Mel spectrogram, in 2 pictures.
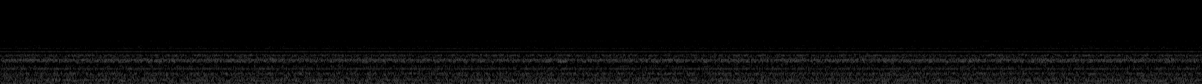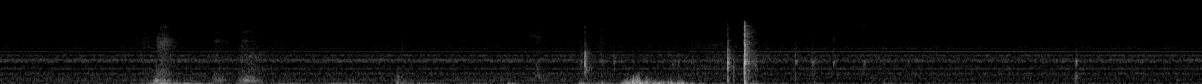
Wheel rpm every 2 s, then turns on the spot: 0, 0, 0, 0, 0, 0, 0, 0, 0, 0, 0, 0.
none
